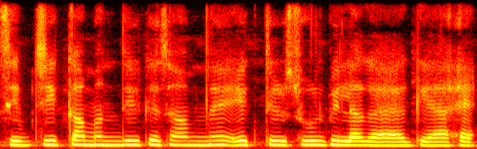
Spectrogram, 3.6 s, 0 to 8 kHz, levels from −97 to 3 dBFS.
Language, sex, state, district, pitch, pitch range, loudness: Hindi, female, Bihar, Vaishali, 225 Hz, 215-235 Hz, -13 LUFS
